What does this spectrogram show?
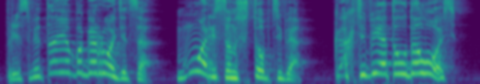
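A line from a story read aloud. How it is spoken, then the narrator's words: Exclaimed. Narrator (Russian): Воскликнул Райан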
